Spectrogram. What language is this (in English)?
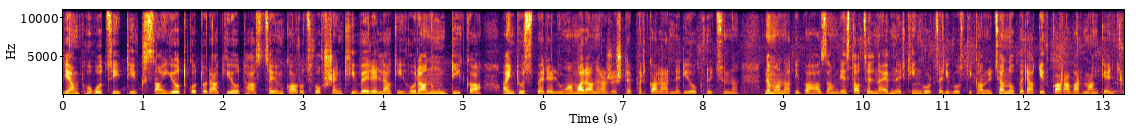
Romanian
